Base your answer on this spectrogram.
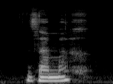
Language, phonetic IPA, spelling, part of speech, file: Polish, [ˈzãmax], zamach, noun, LL-Q809 (pol)-zamach.wav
